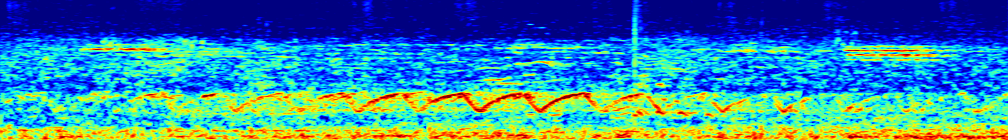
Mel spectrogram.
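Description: Faint siren of an emergency vehicle, a fast yelp sweeping up and down about twice a second, that starts about a second in and fades out near the end.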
